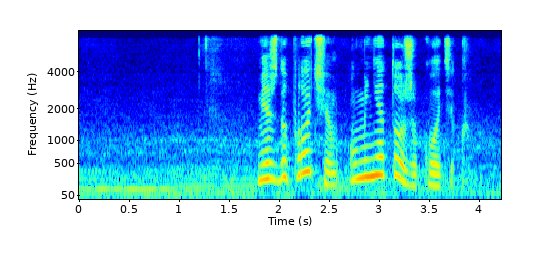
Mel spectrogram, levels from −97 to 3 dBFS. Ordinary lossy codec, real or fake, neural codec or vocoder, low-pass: none; fake; codec, 44.1 kHz, 7.8 kbps, DAC; 7.2 kHz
